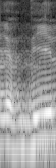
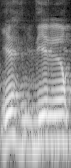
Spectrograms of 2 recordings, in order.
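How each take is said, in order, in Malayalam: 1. രണ്ടാമത്തെ സ്വരം നീട്ടി ഉച്ചരിക്കുന്നു. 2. രണ്ടാമത്തെ സ്വരം ഹ്രസ്വമായി തന്നെ ഉച്ചരിക്കുന്നു. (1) "ലാ യഹ്ദീൽ എന്ന് പറയില്ല" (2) "നീട്ടുകയില്ല"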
